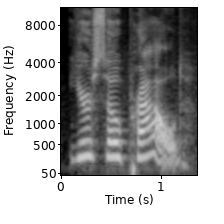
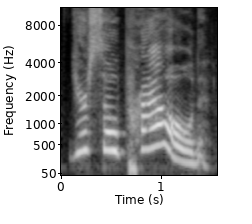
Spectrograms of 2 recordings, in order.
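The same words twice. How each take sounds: First: It is said in a flat, low tone. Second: It is said in a high, excited tone.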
